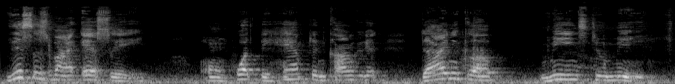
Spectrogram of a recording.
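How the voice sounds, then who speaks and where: The speech comes at a very slow pace. Room echo is audible and background noise is noticeable. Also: woman. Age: 90s. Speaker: senior program participant. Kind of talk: reading aloud an essay.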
